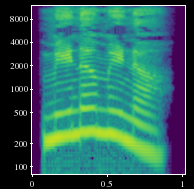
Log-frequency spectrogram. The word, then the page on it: ಮಿಣಮಿಣ: miṇa miṇa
